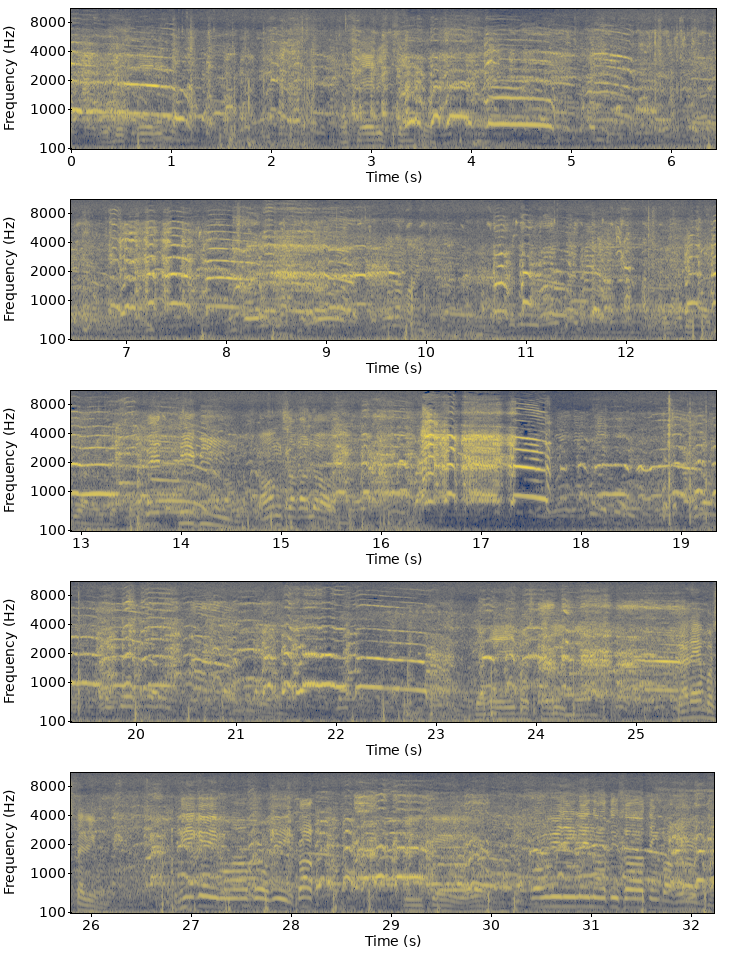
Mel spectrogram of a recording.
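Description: Many caged gamecocks crowing over one another, with clucking in between, one crow after another without a break.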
